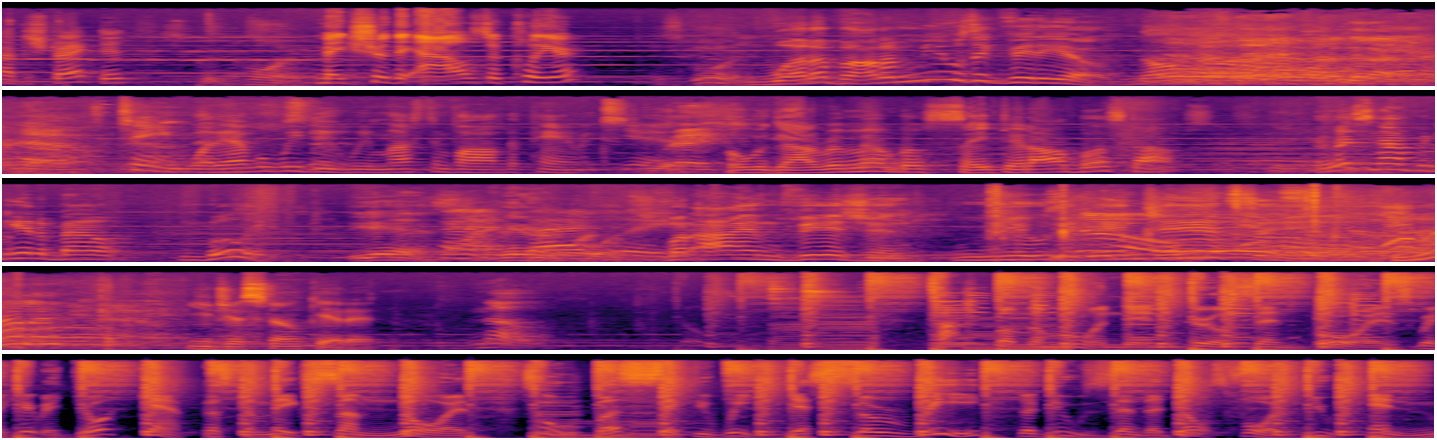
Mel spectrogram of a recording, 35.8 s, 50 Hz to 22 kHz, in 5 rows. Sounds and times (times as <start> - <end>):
Music: 0.0 - 35.8.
